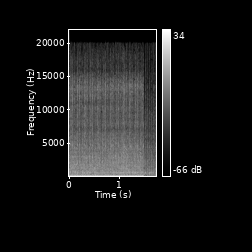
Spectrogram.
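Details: 1945/1946 Allis Chalmers Model B tractor, magneto ignition, barn-stored about 20 years, after dirt was cleared so fuel could get through: strong, even low-pitched chug with a steady beat and no knocks or rattles, then it drops off; running sweet.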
